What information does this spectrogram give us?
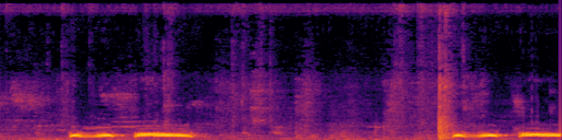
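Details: Spotted dove, a call used for luring birds: two cooing phrases, each two short notes then a longer drawn-out coo, low and hollow, with a sharp click between them.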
